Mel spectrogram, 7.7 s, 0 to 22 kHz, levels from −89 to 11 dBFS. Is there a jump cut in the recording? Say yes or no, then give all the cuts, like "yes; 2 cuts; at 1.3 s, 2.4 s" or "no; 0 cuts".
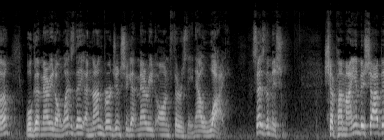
no; 0 cuts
